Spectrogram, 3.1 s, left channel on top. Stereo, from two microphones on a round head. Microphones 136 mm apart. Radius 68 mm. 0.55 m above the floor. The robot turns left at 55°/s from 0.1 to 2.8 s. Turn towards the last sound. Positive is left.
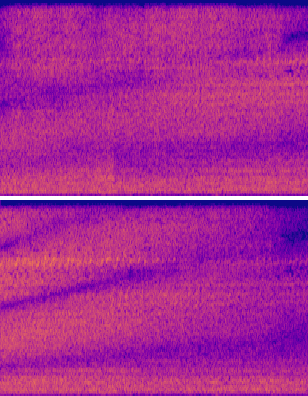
turn(degrees=55)  # may be behind; listen again after turning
